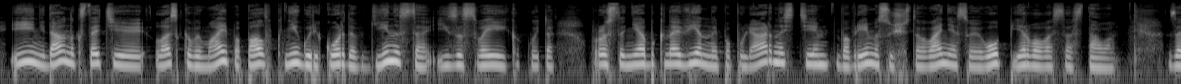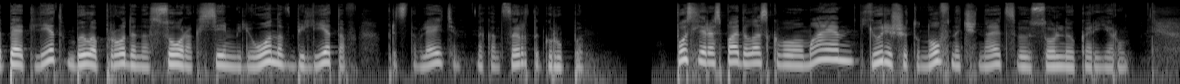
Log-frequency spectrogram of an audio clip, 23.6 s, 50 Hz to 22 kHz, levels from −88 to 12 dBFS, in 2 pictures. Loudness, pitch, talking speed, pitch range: -23 LUFS, 205 Hz, 110 wpm, 185-225 Hz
